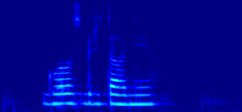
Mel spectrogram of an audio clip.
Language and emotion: Russian, neutral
